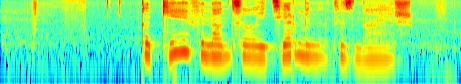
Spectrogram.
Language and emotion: Russian, neutral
